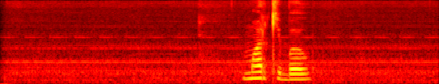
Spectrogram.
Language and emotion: Russian, neutral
